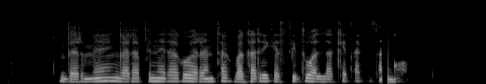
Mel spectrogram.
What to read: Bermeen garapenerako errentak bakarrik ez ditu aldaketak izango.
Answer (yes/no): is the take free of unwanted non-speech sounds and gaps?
no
